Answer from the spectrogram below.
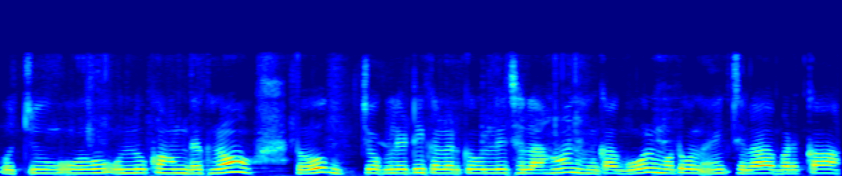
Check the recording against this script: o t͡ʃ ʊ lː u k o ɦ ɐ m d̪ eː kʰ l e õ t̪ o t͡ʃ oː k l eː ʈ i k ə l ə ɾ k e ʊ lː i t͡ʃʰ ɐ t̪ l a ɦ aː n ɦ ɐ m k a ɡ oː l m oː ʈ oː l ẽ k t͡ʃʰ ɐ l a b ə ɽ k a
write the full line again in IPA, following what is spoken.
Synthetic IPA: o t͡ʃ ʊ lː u k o ɦ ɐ m d̪ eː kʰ l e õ t̪ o t͡ʃ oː k l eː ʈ i k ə l ə ɾ k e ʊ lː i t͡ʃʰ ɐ l a ɦ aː n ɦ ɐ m k a ɡ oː l m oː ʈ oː l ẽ k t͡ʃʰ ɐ l a b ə ɽ k a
